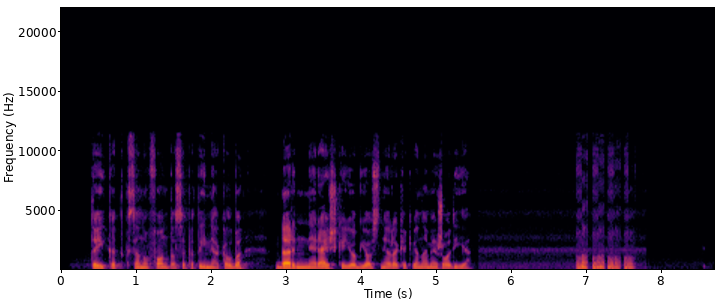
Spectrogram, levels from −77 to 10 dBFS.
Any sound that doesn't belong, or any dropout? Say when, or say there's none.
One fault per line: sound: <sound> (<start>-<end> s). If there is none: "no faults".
sound: laugh (6.9-7.7 s)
